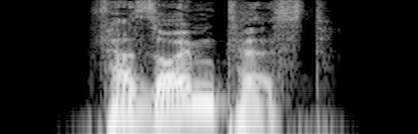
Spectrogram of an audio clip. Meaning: inflection of versäumen: 1. second-person singular preterite 2. second-person singular subjunctive II
- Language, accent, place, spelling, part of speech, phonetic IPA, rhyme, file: German, Germany, Berlin, versäumtest, verb, [fɛɐ̯ˈzɔɪ̯mtəst], -ɔɪ̯mtəst, De-versäumtest.ogg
